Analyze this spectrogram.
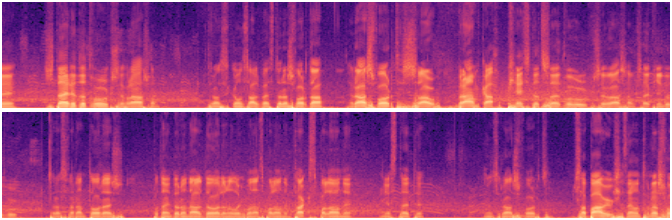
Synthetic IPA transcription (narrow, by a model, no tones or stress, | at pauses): t͡ʂt̪ɛɾɘd̪ɔd̪vuxpʂɛpɾaʂam | t̪ɛɾasɡɔnzalvɛsd̪ɔɾaʂfɔɾd̪a | ɾaʂfɔɾt̪sʂawbɾamkapʲjeɲd͡ʑd̪ɔtʂɛd̪vuvuxpʂɛpɾaʂamtt̪ɛɾpʲjẽɲd͡ʑd̪ɔd̪vux | t̪ɛɾasfɛɾant̪ɔɾɛʂ | pɔd̪aɲɛd̪ɔɾɔnald̪ɔalɛnɔt̪ɔxɘbanaspalɔnɘmt̪akspalɔnɘ | ɲɛst̪ɛt̪ɘ̰ | ɛsɾaʂfɔɾt̪ | zabavʲjiwɕɛzɛmɔ̃nt̪ɔmɾaʂfɔ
